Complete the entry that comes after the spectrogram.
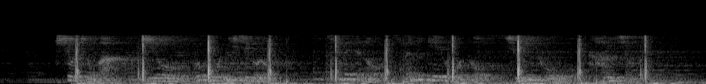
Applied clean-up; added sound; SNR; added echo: none; Walk, footsteps; -4 dB; reverberation time 1.1 s.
